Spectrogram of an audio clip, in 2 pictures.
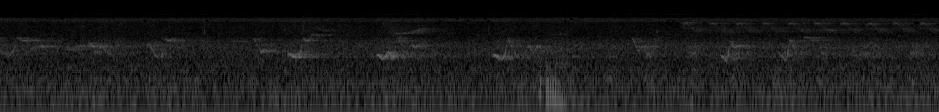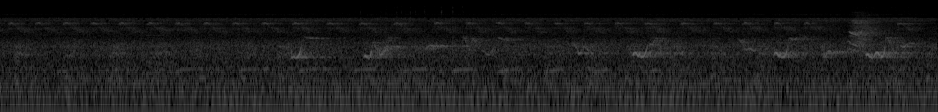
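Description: Several tropical forest birds calling faintly, a scatter of short rising notes. From about five seconds in, a rapid, evenly pulsed high insect trill runs beneath them and stops shortly before the end.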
